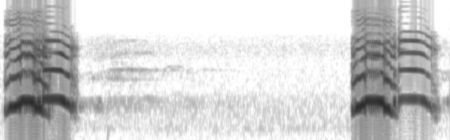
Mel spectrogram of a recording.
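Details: Common cranes met by chance in fields in Poland give two loud, rolling trumpet calls, each about a second long and about four seconds apart, with silence between.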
